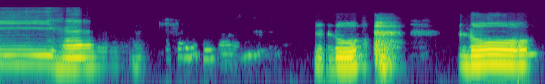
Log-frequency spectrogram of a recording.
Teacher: ketika huruf nun, nun kan ee keluar dari hidung ya. Jadi pasti di awal dia masuk hidung. Nah, tapi ketika panjangnya diusahakan jangan masuk hidung.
